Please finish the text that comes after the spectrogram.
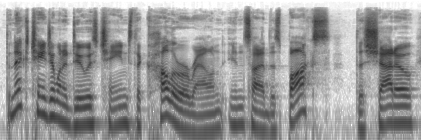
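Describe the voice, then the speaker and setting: A man's voice: medium pitch, normal speed, fairly bright tone. A man presenting a screencast tutorial, narrating each step in a casual, informal way and thinking aloud as he demonstrates. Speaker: tutorial presenter, web designer.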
